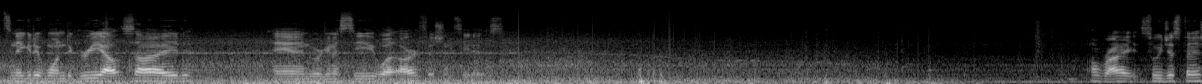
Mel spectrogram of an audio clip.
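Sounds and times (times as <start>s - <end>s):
tyre rumble inside car: 4.7s - 10.8s.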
